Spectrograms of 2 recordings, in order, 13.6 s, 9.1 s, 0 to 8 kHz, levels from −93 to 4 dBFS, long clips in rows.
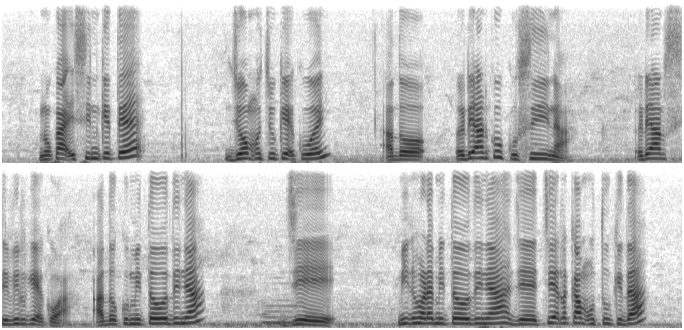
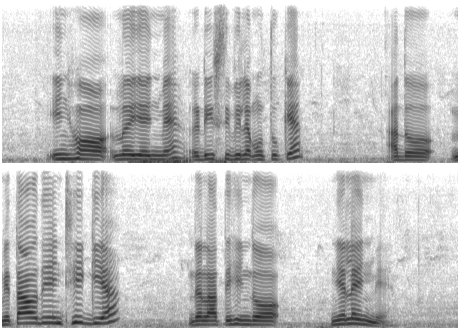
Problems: constant background noise, continuous background conversations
